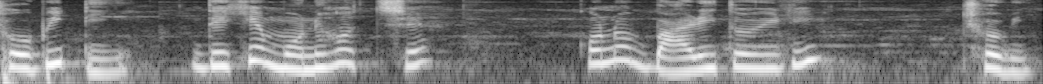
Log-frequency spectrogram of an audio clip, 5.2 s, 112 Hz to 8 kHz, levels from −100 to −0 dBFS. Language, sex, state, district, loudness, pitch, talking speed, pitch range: Bengali, female, West Bengal, Kolkata, -14 LUFS, 280 Hz, 90 wpm, 245-320 Hz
